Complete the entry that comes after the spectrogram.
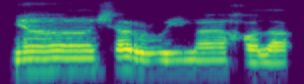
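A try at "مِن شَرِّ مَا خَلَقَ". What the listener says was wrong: Cenderung masih tebal ya. Syarri. Coba ro. Patah. Ri. Oke, min syarri. Min syarri ma khalaq.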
